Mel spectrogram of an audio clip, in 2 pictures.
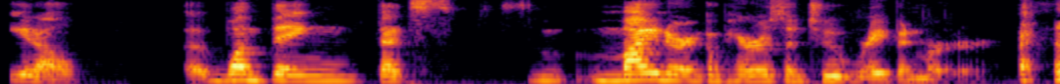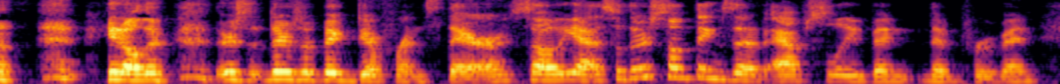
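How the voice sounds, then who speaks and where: A woman's voice: medium pitch, moderate pace. Earnest woman panelist. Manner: earnest, emphatic, laughs between points. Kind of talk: casual panel discussion.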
